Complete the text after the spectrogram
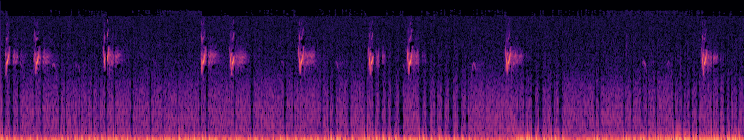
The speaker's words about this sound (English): Okay, we got birds coming in here.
